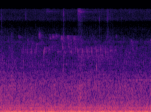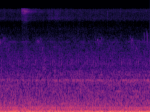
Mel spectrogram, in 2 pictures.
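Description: Norfolk Southern train approaching, heard as a low, uneven rumble, with wind buffeting the microphone.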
